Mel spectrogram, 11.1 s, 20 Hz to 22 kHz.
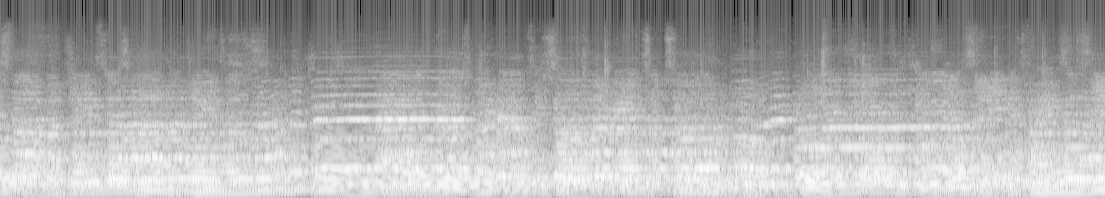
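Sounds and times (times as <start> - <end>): youth choir singing: 0.0 - 11.0.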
